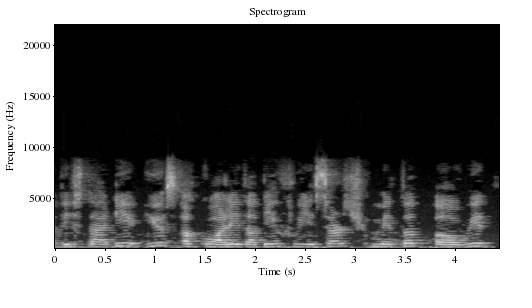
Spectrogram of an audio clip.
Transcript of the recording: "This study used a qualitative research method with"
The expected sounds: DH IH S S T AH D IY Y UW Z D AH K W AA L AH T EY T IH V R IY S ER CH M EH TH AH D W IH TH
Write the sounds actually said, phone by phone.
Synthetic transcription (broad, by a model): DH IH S S T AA D IY Y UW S AH K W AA L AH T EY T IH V R IY S ER CH M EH T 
